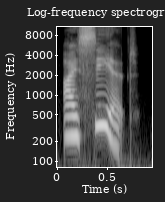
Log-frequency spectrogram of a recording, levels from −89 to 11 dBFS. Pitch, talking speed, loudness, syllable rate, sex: 260 Hz, 190 wpm, -15 LUFS, 4.0 syllables/s, female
